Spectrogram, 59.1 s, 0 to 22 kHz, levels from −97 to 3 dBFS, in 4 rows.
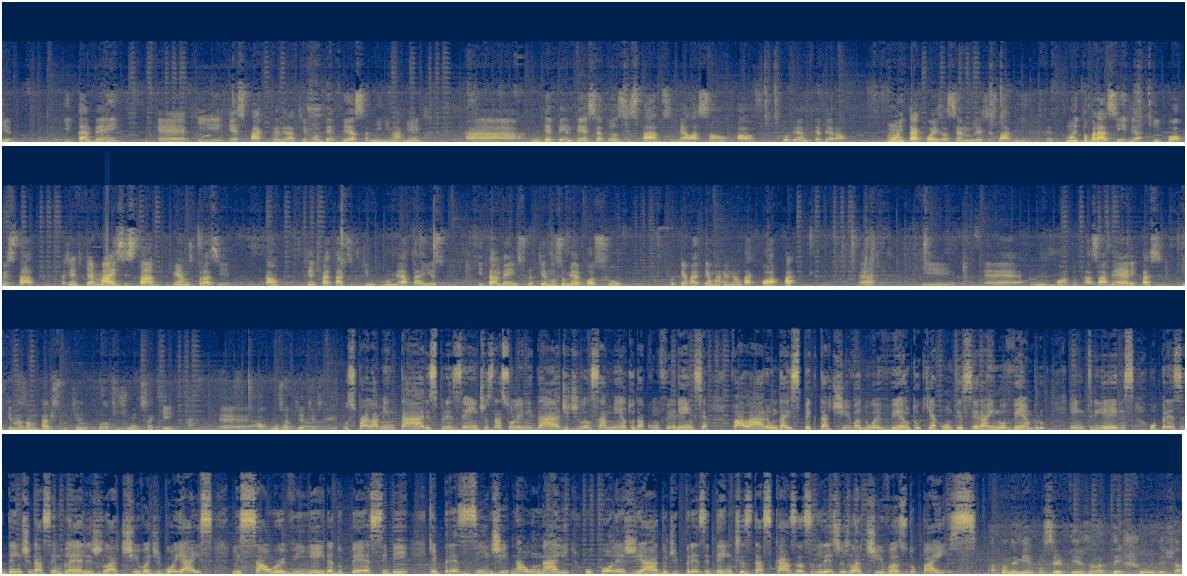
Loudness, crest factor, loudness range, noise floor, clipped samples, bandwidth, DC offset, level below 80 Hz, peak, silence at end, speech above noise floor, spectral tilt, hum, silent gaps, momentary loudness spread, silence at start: -22 LUFS; 22 dB; 5 LU; -43 dBFS; under 0.1%; 16 kHz; under 0.1%; -54 dBFS; 0 dBFS; 0 s; 21 dB; -3.5 dB/octave; none; none; 12 LU; 0 s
